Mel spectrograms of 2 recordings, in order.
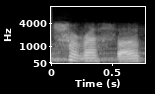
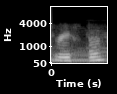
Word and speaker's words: Taressa: pronouncing your name right it's actually paressa teresa people say theresa oh i am so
